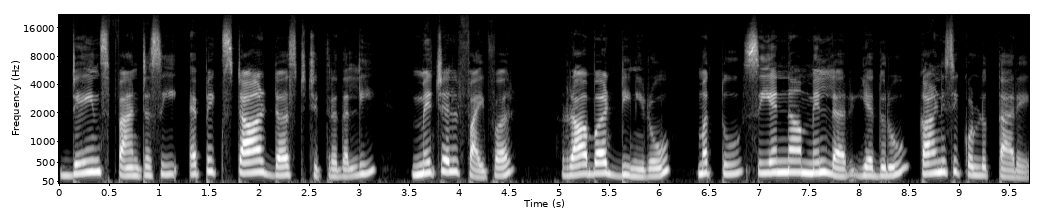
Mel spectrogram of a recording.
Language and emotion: Kannada, neutral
